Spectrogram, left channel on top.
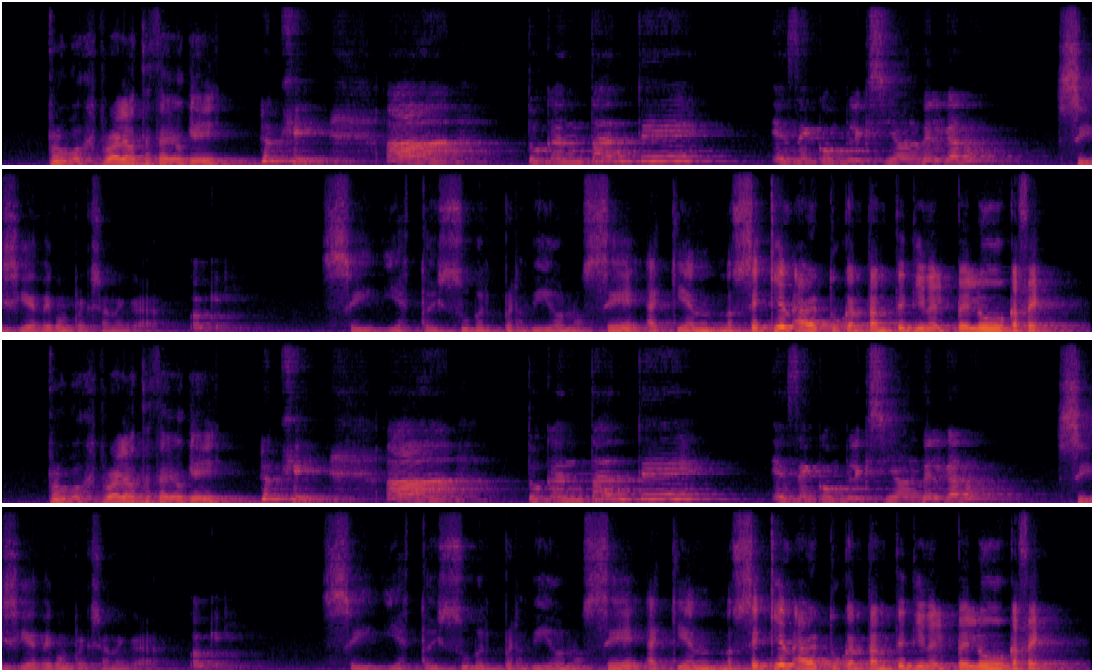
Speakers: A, on the left; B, on the right.
A: Pro- probablemente está viva, ok.
B: Ok. Ah, ¿tu cantante es de complexión delgada?
A: Sí, sí, es de complexión delgada.
B: Ok.
A: Sí, y estoy súper perdido. No sé a quién, no sé quién. A ver, tu cantante tiene el pelo café.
